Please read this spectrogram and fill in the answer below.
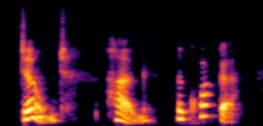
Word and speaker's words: quokka: A quokka is pronounced quokka.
